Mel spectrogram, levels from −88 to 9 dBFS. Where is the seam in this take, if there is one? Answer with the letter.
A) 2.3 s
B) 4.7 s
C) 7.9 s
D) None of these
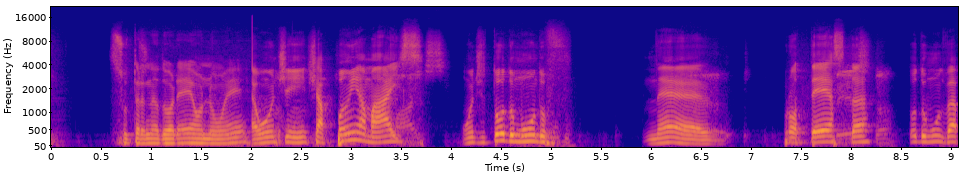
A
